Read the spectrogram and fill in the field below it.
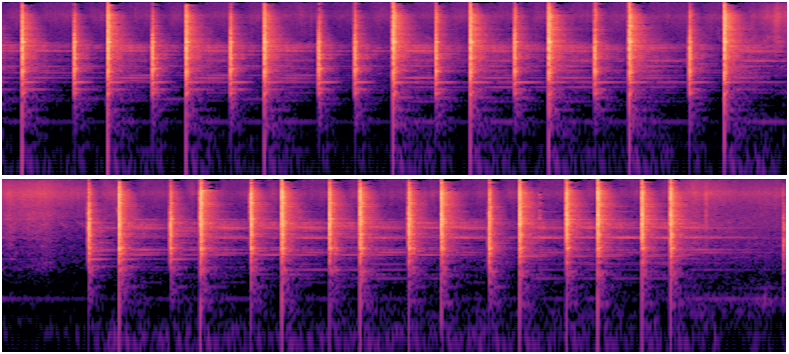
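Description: A hammer strikes a metal brake drum in quick, ringing blows.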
